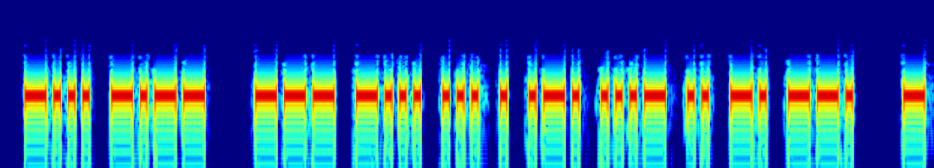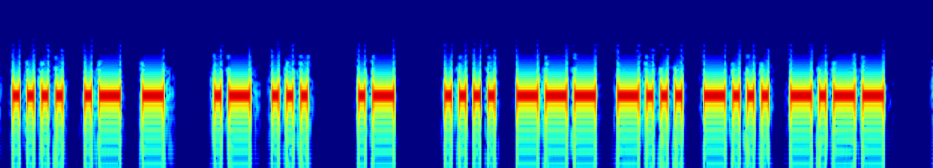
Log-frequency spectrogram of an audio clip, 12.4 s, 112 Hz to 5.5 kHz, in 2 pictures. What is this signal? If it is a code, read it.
Morse code, heard as a keyed tone, about 25 wpm, 600 Hz. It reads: BY OBSERVING THAT AS A HOBBY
